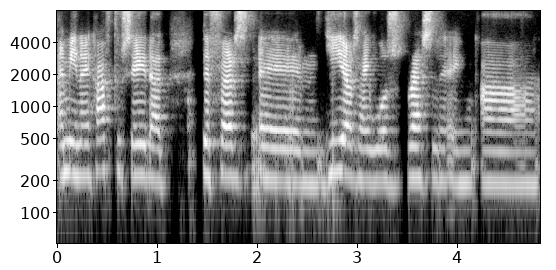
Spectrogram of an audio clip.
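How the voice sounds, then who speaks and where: A woman speaks at a medium pitch with a Spanish accent against a quiet background. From Spain. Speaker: professional wrestler. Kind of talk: interview. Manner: halting.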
